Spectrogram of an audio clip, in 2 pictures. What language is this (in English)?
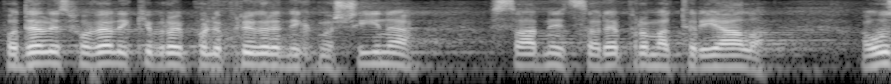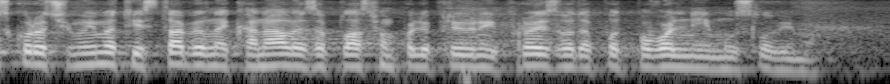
Serbian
